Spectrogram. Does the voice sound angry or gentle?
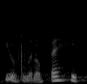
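gentle. It is said softly, with warm compassion. The speaker is correcting out of love. The speaker calls it right. "rather than like this"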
